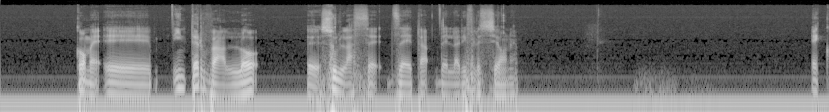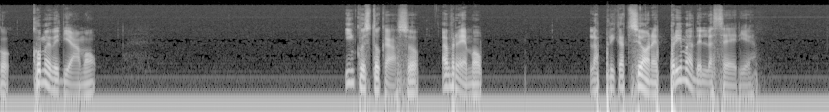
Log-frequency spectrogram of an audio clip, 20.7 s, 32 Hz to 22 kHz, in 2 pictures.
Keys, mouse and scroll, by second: 5.7-7.9 middle drag, 7.9 KP_1.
